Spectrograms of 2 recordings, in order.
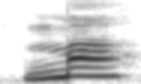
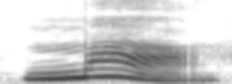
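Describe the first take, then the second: First: It is said on a high tone. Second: It is said on a falling tone. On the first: "Ton haut" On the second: "Ton descendant"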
